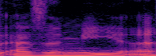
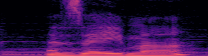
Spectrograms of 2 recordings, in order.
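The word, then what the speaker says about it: Azeyma: I always pronounce it as Azemia, I realize. Azema, and the divine lover of Oshon.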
